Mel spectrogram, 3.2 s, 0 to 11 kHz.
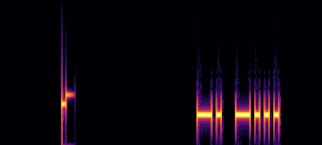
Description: Morse code, heard as a keyed tone, about 25 wpm, 700 Hz. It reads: NB
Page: morse-code-ninja-practice-25wpm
